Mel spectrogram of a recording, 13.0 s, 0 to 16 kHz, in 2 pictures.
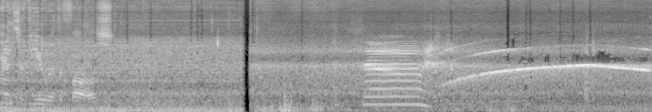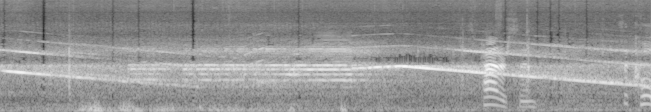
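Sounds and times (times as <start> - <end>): low traffic rumble: 0.0 - 13.0
emergency siren wailing: 3.6 - 13.0.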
